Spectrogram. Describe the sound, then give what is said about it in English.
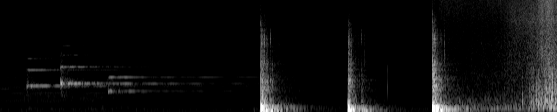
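A soft chiming tone sequence, then someone knocks on the front door of a house: three heavy, booming knocks, slow and evenly spaced and loud, the last blow trailing into a swelling rush of noise. “Was that the front door?”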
